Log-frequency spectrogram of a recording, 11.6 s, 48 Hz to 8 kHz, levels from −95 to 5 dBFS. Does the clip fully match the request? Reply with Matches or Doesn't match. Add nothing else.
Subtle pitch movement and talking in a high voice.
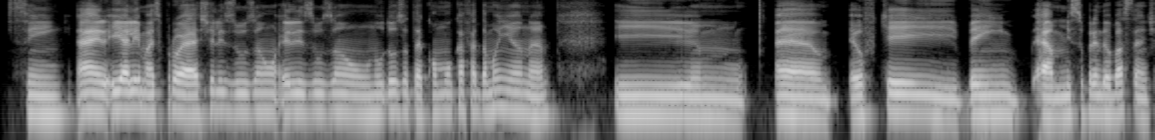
Doesn't match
